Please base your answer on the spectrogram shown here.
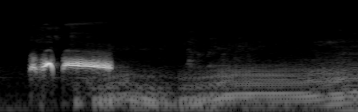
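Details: Spotted dove used as a decoy to provoke wild doves gives two short rising notes and one long steady coo, followed by a low rumbling hum that continues to the end.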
